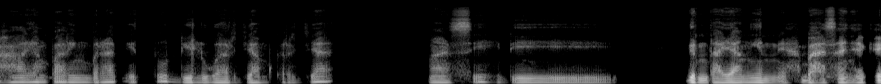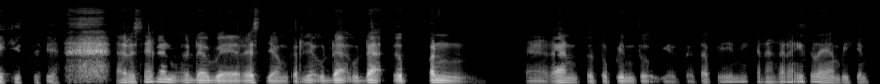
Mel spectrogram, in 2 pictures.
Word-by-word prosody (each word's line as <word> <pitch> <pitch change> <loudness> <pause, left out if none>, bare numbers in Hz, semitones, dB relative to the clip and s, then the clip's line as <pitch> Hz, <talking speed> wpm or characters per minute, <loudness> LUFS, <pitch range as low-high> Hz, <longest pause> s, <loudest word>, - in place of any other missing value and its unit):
Hal 105 +1 -3
yang 105 -1 -3
paling 105 +1 -3
berat 105 +4 -4
itu - - -7
di 100 -5 -2
luar 95 -1 -3
jam 90 -1 -4
kerja. 100 +7 -5 1.0
Masih 95 +3 -4 0.2
digentayangin 95 0 -5 1.4
ya, 75 - -5
bahasanya 90 0 +2
kayak - - +5
gitu - - -10 0.2
ya. - - -21 0.6
Harusnya 105 +4 +1
kan 120 -2 +5
udah 95 -3 +2
beres 85 0 +3
jam 85 -2 -1
kerja 100 -1 -1
udah, 90 +3 +4
udah, 85 - +6 0.2
yupen. 90 -9 +3 0.5
Ya 75 -2 -9
kan? 95 0 +2
Tutup - - -5
pintu 80 -1 -1
gitu, 65 -3 -16
tapi - - -8
ini 65 +2 -8
kadang-kadang 110 +4 -7
itulah 120 -4 -1
yang 90 - -5
bikin, 85 0 -9
95 Hz, 125 wpm, -25 LUFS, 85-100 Hz, 1.4 s, udah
